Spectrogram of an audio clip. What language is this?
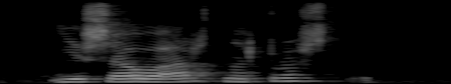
Icelandic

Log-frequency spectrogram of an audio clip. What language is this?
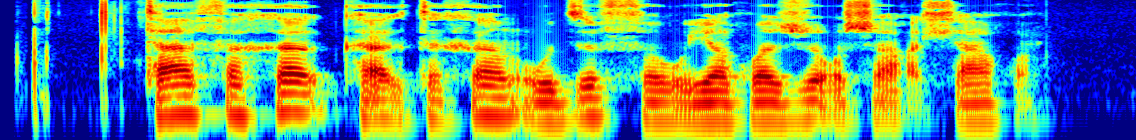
Kabardian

